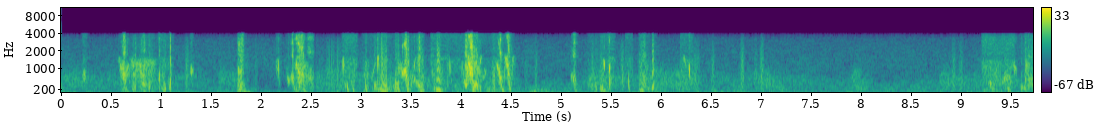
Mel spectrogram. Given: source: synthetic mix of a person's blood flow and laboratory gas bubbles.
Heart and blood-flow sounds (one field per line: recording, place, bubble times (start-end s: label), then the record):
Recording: Doppler ultrasound of blood flow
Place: subclavian vein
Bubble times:
0.20-0.27 s: bubbles
0.57-1.14 s: bubbles
1.29-1.34 s: bubbles
1.77-1.87 s: bubbles
2.15-2.21 s: bubbles
2.25-2.54 s: bubbles
2.80-2.97 s: bubbles
3.00-3.65 s: bubbles
3.69-4.55 s: bubbles
5.09-5.19 s: bubbles
5.25-5.55 s: bubbles
5.64-5.72 s: bubbles
5.77-5.96 s: bubbles
6.20-6.33 s: bubbles
9.20-9.73 s: bubbles
From the record:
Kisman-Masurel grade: 333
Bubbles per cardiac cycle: rolling drumbeat, 9 or more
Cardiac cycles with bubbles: 50 to 99%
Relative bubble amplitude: loud (0.450 to 0.775)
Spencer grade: 3 (all of the cardiac periods contain showers or single bubble signals, but not dominating or overriding the cardiac motion signals)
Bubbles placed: anywhere in the cardiac cycle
